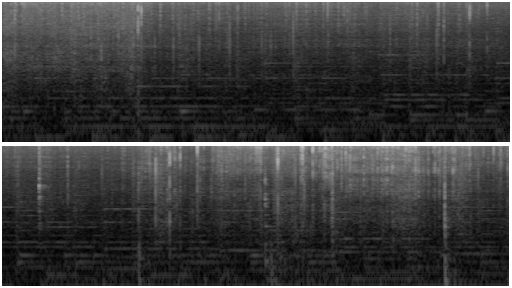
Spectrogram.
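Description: Folded egg omelette frying in a nonstick pan: a steady soft sizzle, with a few small clicks and crackles in the second half.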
